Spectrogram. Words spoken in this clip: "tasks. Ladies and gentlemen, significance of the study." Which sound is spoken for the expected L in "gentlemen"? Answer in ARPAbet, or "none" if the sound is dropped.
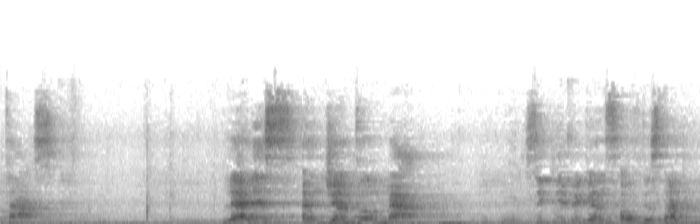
L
